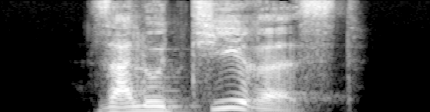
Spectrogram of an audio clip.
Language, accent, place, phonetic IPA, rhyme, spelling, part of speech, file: German, Germany, Berlin, [zaluˈtiːʁəst], -iːʁəst, salutierest, verb, De-salutierest.ogg
- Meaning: second-person singular subjunctive I of salutieren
